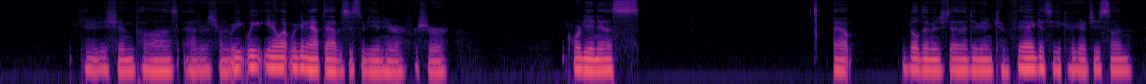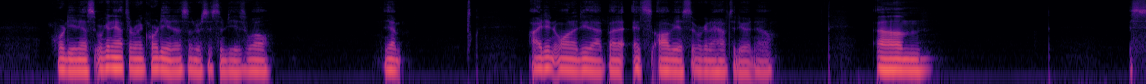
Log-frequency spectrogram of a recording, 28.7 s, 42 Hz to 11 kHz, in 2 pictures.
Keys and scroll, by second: 2.2 Return, 22.7 Return, 23.9-24.7 typing.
